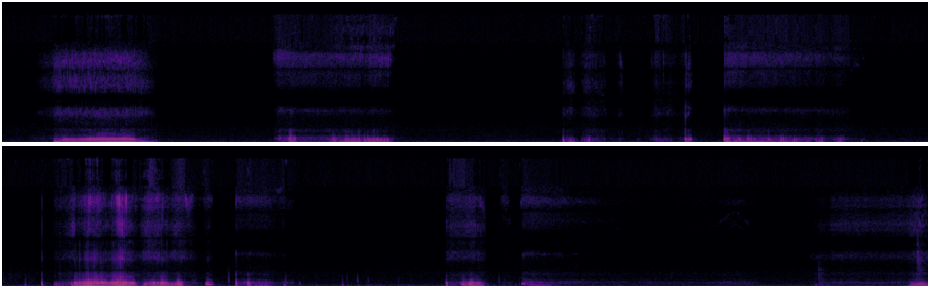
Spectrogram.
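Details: Sleeping dog snoring: several loud, rough snoring breaths with quiet gaps between them; ordinary snoring.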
